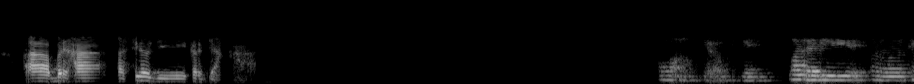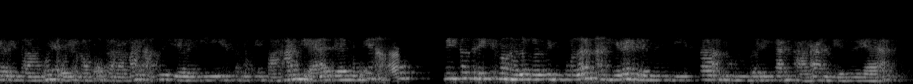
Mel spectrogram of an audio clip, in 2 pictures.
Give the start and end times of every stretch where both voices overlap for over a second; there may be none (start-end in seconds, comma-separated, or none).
none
